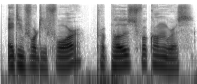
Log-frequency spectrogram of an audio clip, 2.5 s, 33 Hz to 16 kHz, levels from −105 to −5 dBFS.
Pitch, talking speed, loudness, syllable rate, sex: 125 Hz, 120 wpm, -17 LUFS, 7.4 syllables/s, male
